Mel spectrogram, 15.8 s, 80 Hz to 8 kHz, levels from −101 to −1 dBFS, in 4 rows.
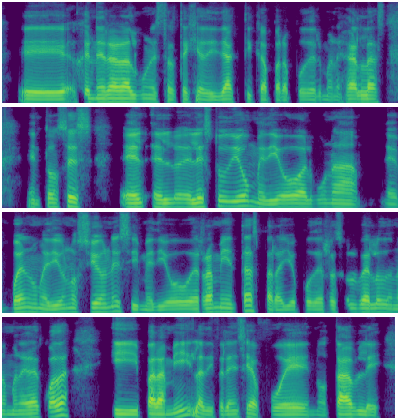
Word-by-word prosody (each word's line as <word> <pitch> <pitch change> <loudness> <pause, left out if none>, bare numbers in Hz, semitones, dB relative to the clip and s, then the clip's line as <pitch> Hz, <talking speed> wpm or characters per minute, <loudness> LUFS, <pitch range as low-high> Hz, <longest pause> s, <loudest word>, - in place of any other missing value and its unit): eh, 100 0 +2
generar 110 0 +4
alguna 110 -1 +2
estrategia 100 0 -4
didáctica 95 +2 -2
para - - -5
poder 95 0 -7
manejarlas. 105 +3 -1 0.4
Entonces, 120 +4 -1 0.3
el 115 +1 +4
el 115 0 +1
el 115 -1 +1
estudio 140 +4 +1
me 115 -7 -4
dio 110 +2 +2
alguna, 110 -1 -2 0.3
eh, 100 -1 -6
bueno, 120 +2 +1
me 105 -2 -2
dio 105 +2 -1
nociones 120 +2 -2
y 100 - -3
me 90 -1 -6
dio 105 +3 -1
herramientas 120 +6 0
para 90 -1 -3
yo 100 +1 -6
poder 100 -1 -5
resolverlo 115 +2 -1
de 110 - -5
una 105 - -6
manera 100 +1 -1
adecuada 135 +9 +3 0.4
y 105 -1 +2
para 105 -1 +6
mí 125 - -1
la - - +2
diferencia 100 +1 -2
fue 95 -1 +1
notable. 95 0 +2
105 Hz, 150 wpm, -23 LUFS, 100-115 Hz, 0.4 s, para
